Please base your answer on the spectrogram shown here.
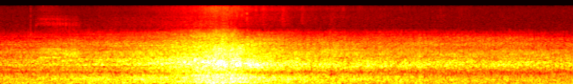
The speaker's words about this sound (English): McDonald's is beginning to fill up with cars. One after the other, after the other.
